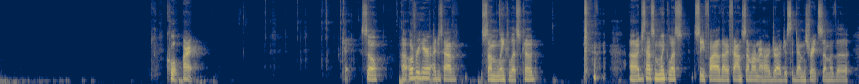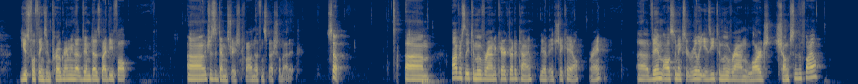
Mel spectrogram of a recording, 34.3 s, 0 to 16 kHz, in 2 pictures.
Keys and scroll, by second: 23.5-24.7 j, 24.8 j, 26.7-29.5 typing.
